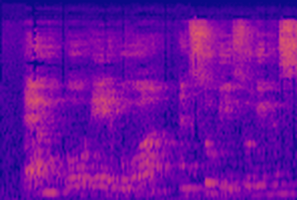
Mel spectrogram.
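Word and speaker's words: 모아: MOA, Moa, and Sugi.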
